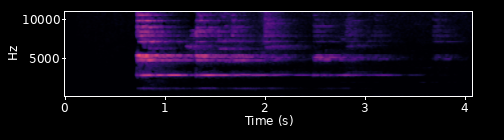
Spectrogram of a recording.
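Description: A small cluster of church bells rung sharply about a second in, with a few more jangles as the ringing fades. It is typical of the sacristy bell that signals the start of Mass.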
